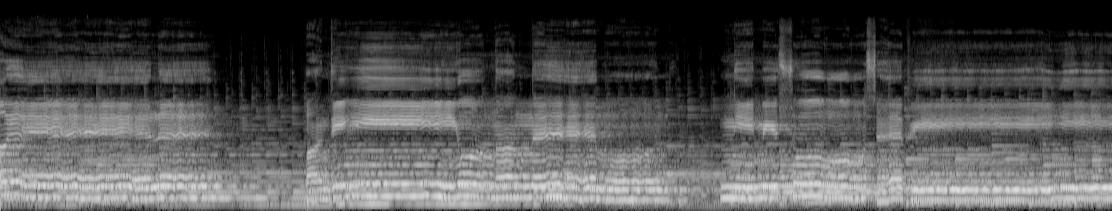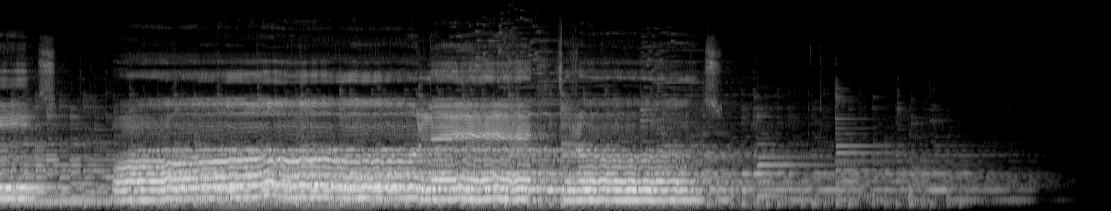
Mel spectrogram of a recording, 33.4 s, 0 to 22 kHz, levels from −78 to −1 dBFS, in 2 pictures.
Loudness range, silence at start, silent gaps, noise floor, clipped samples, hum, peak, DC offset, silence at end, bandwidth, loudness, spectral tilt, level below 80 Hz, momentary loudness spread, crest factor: 5 LU; 0 s; none; -80 dBFS; under 0.1%; none; -2 dBFS; under 0.1%; 2.15 s; 15.5 kHz; -17 LUFS; -6 dB/octave; -52 dBFS; 14 LU; 16 dB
